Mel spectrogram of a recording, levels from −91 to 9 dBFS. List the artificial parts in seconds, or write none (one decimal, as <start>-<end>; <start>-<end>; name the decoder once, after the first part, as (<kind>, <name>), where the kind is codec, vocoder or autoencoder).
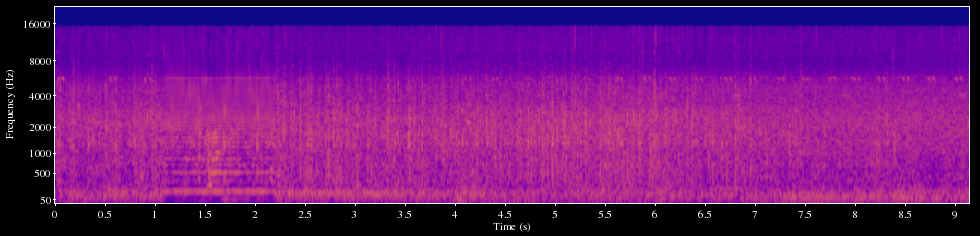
1.1-2.2 (vocoder, BigVGAN v2)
